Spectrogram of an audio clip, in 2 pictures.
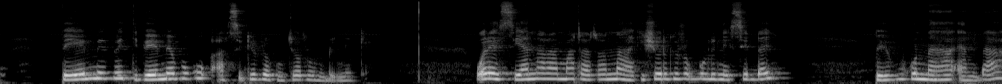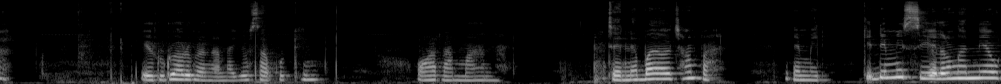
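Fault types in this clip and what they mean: No fault types can be heard in this clip.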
